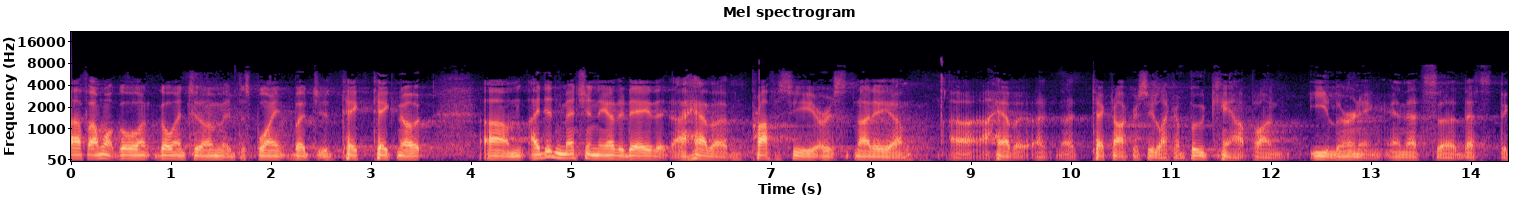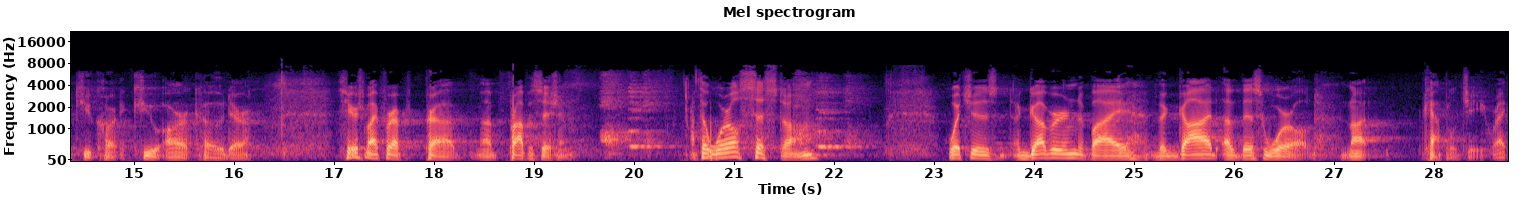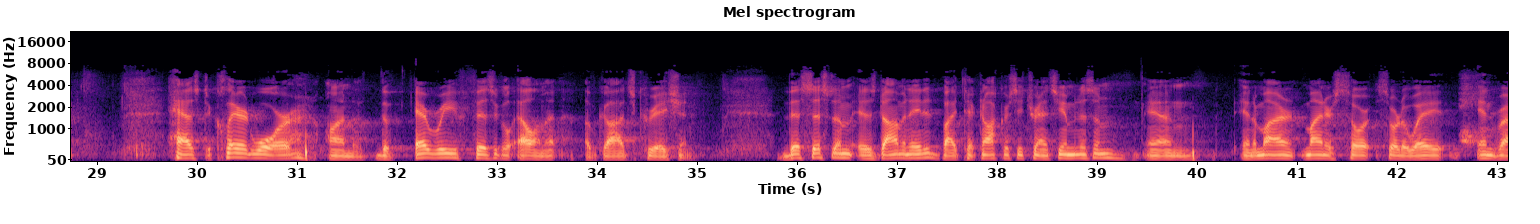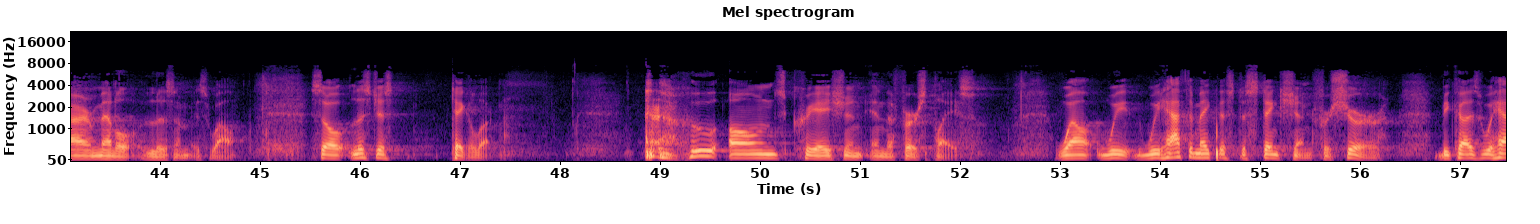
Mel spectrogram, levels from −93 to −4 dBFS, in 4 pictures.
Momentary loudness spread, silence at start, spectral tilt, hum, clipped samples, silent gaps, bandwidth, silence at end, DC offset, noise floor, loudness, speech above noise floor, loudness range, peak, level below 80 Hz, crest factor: 14 LU; 0 s; -6 dB/octave; none; under 0.1%; none; 6.6 kHz; 0 s; under 0.1%; -55 dBFS; -22 LUFS; 35 dB; 6 LU; 0 dBFS; -48 dBFS; 22 dB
